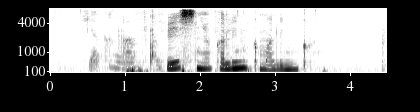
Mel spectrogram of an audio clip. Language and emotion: Russian, sad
